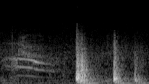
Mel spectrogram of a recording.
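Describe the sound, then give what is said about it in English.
Three heavy, dull thuds of punches land in quick succession, knocking a man out, the first loudest and the rest fading, after a faint, whiny tonal sound at the start. “you have knocked him out.”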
